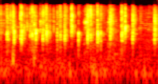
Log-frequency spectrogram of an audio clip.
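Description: A small congregation clapping their hands together: a dense, irregular run of many claps a second, given in praise at the close of a worship service.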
